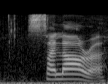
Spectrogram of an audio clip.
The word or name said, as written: cylara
